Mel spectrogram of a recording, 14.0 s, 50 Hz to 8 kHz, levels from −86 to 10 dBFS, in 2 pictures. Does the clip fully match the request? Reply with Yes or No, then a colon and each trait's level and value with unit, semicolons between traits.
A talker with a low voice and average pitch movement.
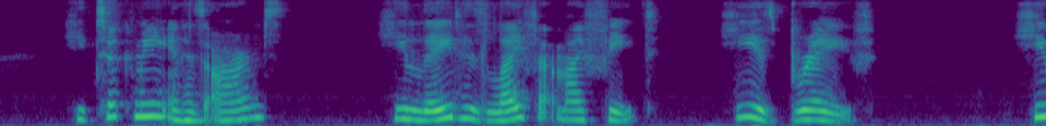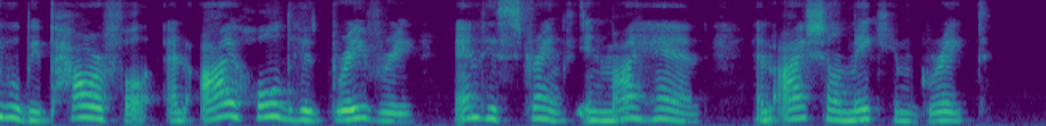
No: high, 220 Hz; average, 3.8 semitones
